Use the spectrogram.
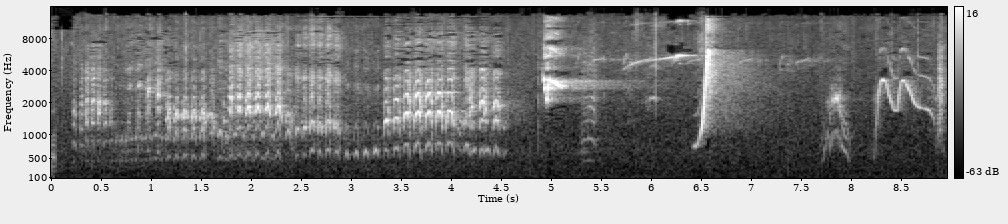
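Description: A lyrebird mimics other birds, starting with a fast, gobbling, chattering run of notes. Sharp whistles, squeaky chirps and trilling calls follow, loud and close, with brief pauses between them.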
